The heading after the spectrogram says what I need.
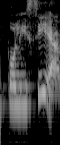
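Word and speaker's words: policía: be pronounced separately well i can use an accent to break up a diphthong like in pua which means spur or in policia which means policia before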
